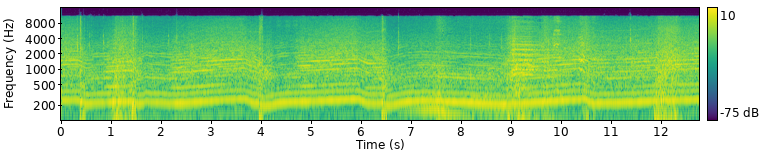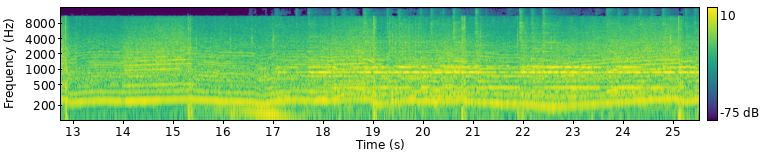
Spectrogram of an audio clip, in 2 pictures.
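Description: Supercars race and chase in a video game, their engines droning continuously with rising and falling revs and shifting pitch for the whole stretch, loud and close, with no one talking.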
